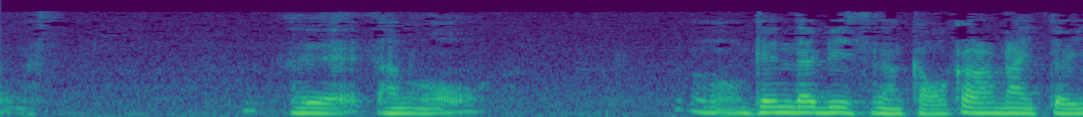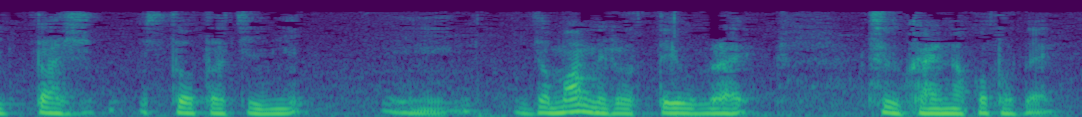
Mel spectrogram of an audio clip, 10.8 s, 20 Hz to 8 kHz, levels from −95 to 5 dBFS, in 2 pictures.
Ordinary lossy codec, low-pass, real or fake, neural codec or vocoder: MP3, 24 kbps; 7.2 kHz; real; none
